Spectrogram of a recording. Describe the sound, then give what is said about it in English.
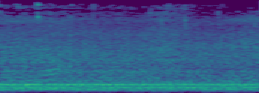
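A motorcycle engine rumbles steadily, a loud, even drone with no clear rise or fade over the couple of seconds, and no voices over it. “Motorcycle. What's that? I said motorcycle.”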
